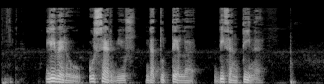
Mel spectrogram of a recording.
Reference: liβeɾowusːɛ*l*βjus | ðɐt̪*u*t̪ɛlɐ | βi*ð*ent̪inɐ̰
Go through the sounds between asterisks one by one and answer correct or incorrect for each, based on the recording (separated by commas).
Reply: incorrect, correct, incorrect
